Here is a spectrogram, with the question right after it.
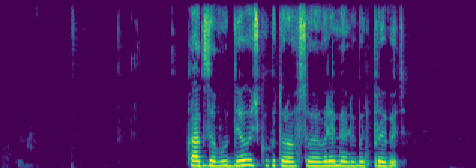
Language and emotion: Russian, neutral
